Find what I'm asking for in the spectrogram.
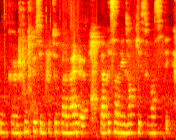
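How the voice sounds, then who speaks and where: A woman's monotone, flat delivery amid noticeable background noise. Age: 20s. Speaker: designer. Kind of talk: casual chat.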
